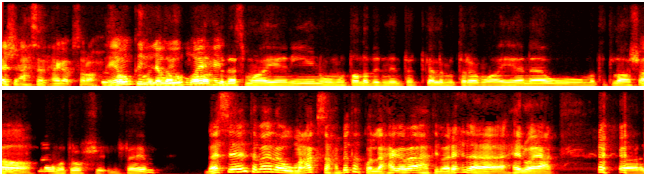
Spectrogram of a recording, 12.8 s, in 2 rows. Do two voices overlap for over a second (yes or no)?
yes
